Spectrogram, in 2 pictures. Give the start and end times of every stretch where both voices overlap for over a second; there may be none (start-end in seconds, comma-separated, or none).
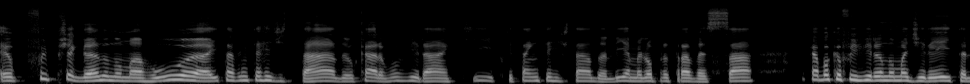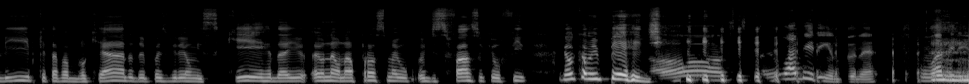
none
